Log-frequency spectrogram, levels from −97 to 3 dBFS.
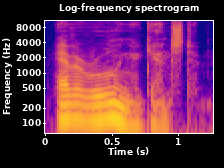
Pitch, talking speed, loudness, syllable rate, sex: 105 Hz, 240 wpm, -16 LUFS, 7.1 syllables/s, male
